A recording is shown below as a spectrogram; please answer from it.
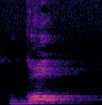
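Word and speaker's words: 五: On continue avec le chiffre 5 qui se prononce go.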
